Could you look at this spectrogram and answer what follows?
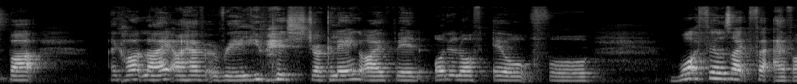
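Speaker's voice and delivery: ordinary delivery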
